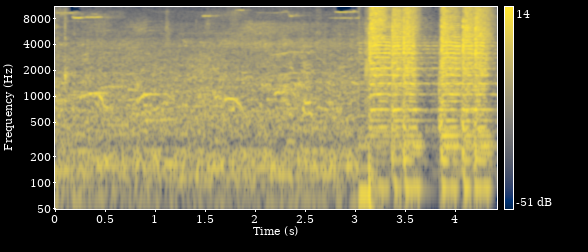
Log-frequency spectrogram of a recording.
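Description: Street crowd noise: a hubbub of voices over a steady low rumble. About three seconds in it cuts to a loud music sting with hard drum hits.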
